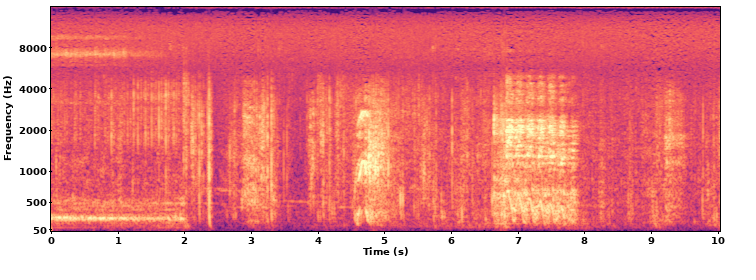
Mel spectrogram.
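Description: Background music fades out about two seconds in, then a horse whinnies twice: a short high cry about halfway through and a longer, louder one a couple of seconds later.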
